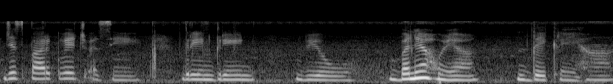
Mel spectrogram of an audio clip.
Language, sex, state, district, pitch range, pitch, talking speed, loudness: Punjabi, female, Punjab, Kapurthala, 205-250 Hz, 215 Hz, 115 wpm, -19 LUFS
